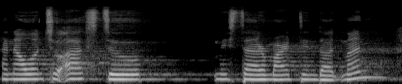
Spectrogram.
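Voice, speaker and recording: Audible room echo surrounds a woman speaking at a fairly high pitch with an Indonesian accent. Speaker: student audience member. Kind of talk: question at seminar.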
